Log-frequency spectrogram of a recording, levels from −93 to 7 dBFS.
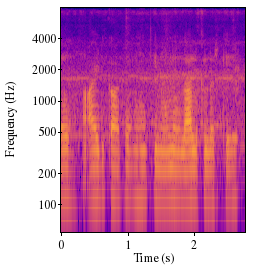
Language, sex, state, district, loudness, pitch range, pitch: Hindi, male, Uttar Pradesh, Shamli, -22 LUFS, 110-115 Hz, 110 Hz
